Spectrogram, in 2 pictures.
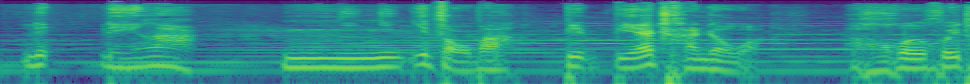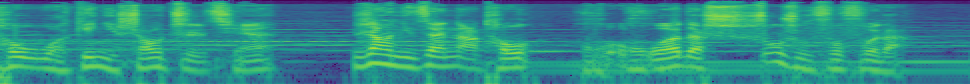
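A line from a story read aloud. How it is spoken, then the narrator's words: Trembling voice. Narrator (Chinese): 他声音颤抖地说道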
